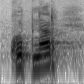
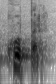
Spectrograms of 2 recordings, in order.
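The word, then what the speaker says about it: Kooper: war of national resistance i said simon krupner but his name is simon cooper his surname his name is simon his name is cooper captain simon cooper who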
